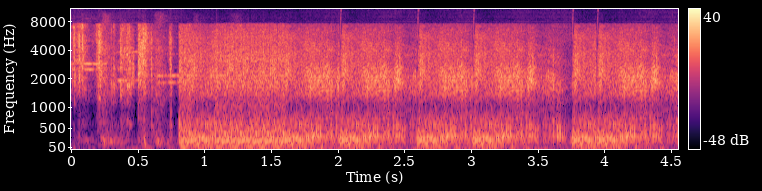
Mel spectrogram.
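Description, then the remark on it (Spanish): Heavy gunfire at a shooting range during a shooting course: after a brief quieter moment, a dense, continuous barrage of overlapping shots begins, with a few sharper cracks standing out, lasting to the end. “no se asusten, no se asusten. Estamos en un polígono, gente.”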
